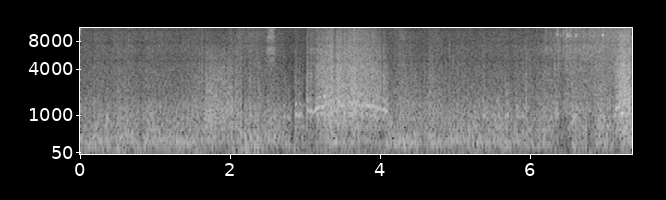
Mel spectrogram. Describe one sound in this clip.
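Wind roars loudly across a moving motorcycle.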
